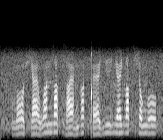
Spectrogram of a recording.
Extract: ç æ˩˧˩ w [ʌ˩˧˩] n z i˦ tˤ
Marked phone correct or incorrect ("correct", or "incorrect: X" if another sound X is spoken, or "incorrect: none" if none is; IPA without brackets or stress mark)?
incorrect: ʌ˦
